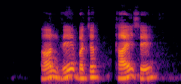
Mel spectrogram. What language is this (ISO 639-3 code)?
kxp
